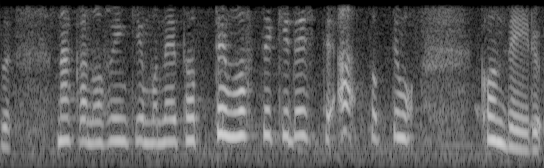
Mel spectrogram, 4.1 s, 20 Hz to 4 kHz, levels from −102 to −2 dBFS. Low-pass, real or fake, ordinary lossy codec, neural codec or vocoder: 3.6 kHz; real; none; none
